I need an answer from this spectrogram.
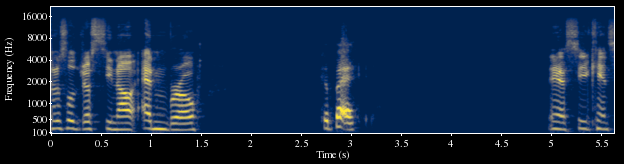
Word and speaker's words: Edinburgh: Well, considering you can't say Quebec, I might as well just, you know, Edinburgh.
